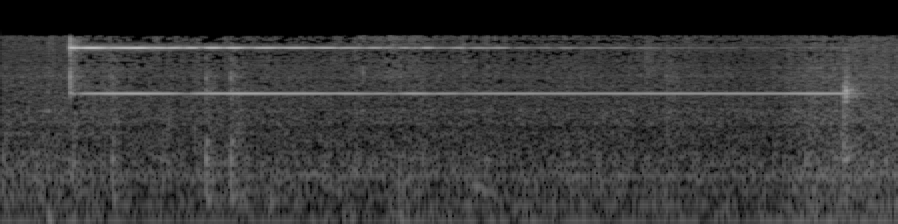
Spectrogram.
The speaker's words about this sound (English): Okay, I will ring the bell.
